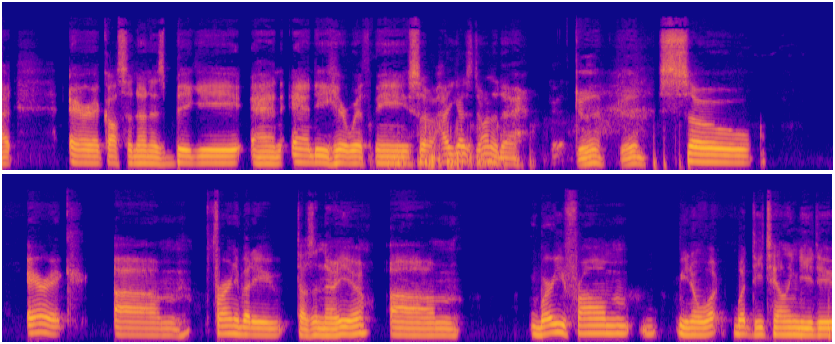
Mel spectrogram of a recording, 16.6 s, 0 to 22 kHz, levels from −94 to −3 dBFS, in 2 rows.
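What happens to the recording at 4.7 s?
Nothing goes wrong at 4.7 s; the audio plays through that moment intact, with no dropout, click, glitch or other fault to be heard.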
